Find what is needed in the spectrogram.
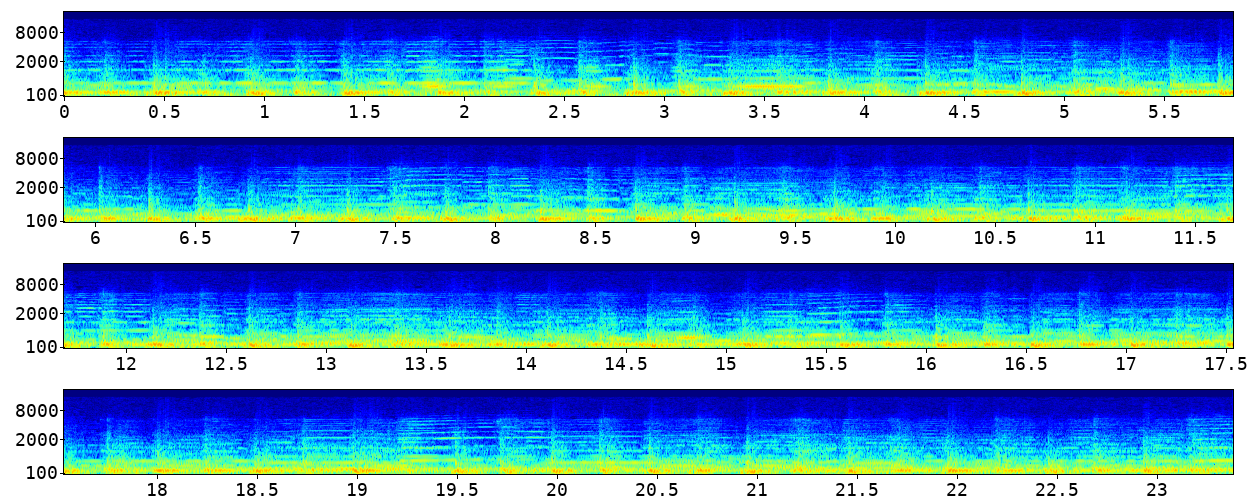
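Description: Fiddle playing a traditional dance tune backed by guitar and accordion, with a steady, even beat.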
